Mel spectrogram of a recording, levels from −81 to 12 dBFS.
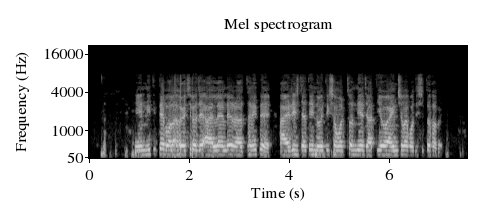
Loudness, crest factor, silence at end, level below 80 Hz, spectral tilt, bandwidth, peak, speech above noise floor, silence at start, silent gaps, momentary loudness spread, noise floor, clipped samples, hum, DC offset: -12 LUFS; 12 dB; 0.4 s; -52 dBFS; -6 dB/octave; 7.8 kHz; 0 dBFS; 27 dB; 0.25 s; none; 9 LU; -38 dBFS; under 0.1%; none; under 0.1%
